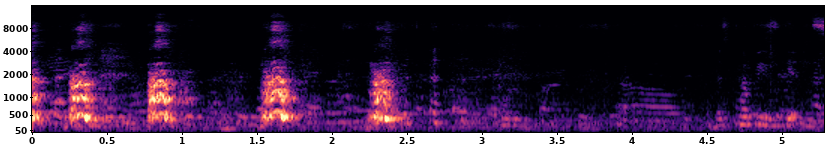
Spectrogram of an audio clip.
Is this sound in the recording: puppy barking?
yes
